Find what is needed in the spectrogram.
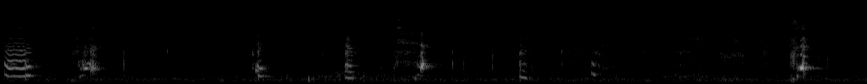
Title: Mean ol hiccups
